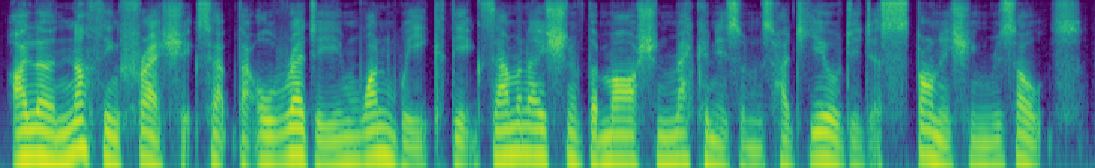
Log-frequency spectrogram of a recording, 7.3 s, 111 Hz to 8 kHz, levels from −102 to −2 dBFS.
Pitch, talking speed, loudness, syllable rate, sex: 125 Hz, 165 wpm, -18 LUFS, 5.4 syllables/s, male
